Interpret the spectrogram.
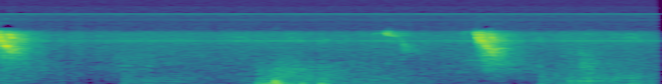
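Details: At a winter-morning feeder, tits that have come early after a cold night give short, high, downward-sliding call notes, three in quick succession, between soft low knocks and rustles.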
